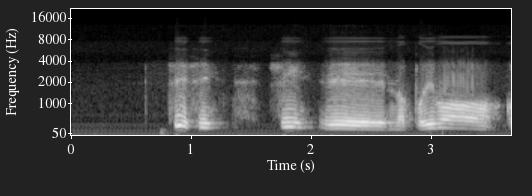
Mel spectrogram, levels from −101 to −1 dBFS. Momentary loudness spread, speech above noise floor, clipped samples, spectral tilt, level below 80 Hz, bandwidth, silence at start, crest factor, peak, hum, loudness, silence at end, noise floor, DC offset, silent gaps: 10 LU; 45 dB; under 0.1%; -6 dB/octave; -64 dBFS; 8 kHz; 0.8 s; 14 dB; -6 dBFS; 50 Hz at -60 dBFS; -18 LUFS; 0 s; -62 dBFS; under 0.1%; none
